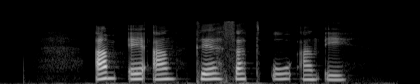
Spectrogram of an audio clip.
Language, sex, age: Norwegian, female, 29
